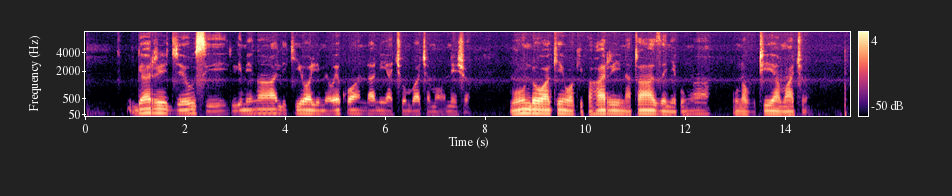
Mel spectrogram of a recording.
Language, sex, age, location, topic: Swahili, female, 18-24, Nairobi, finance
